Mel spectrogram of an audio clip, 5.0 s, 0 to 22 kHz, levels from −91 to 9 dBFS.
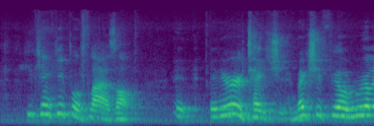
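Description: Damaged data in a compressed stream shows up at 2.80 s as a very short blip, about 4 ms long, in the audio. Corrupted bytes there leave the decoder unable to read that frame correctly, so it loses sync and searches for the next valid frame header.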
